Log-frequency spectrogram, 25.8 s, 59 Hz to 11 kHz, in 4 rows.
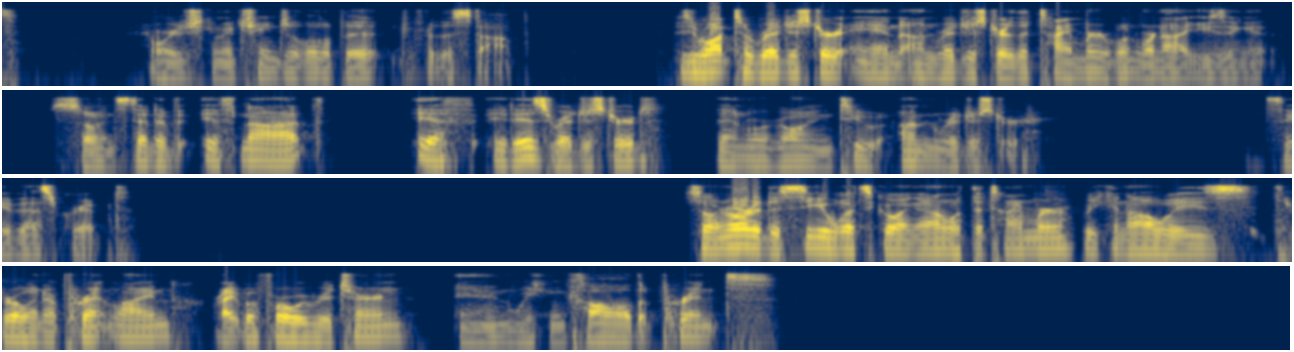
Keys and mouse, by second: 0.3 ctrl+c, 1.2 click, 2.9 ctrl+v, 6.7 click, 7.5 BackSpace, 7.7 BackSpace, 7.9 BackSpace, 8.1 BackSpace, 11.4 u, 11.5 n, 11.9 click, 14.1 middle click, 21.0 KP_Enter, 21.5 shift+Tab, 21.8-25.7 typing, 23.9 Delete, 24.1 Insert, 24.5 Left, 25.3 Left.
